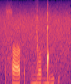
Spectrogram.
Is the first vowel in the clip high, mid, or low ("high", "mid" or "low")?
mid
